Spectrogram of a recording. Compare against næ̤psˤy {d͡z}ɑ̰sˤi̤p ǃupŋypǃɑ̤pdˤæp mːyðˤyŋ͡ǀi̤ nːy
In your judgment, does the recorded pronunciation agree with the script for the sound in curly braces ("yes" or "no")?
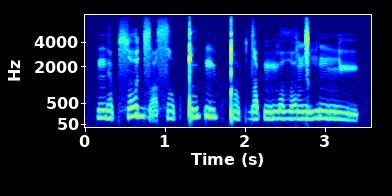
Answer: yes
